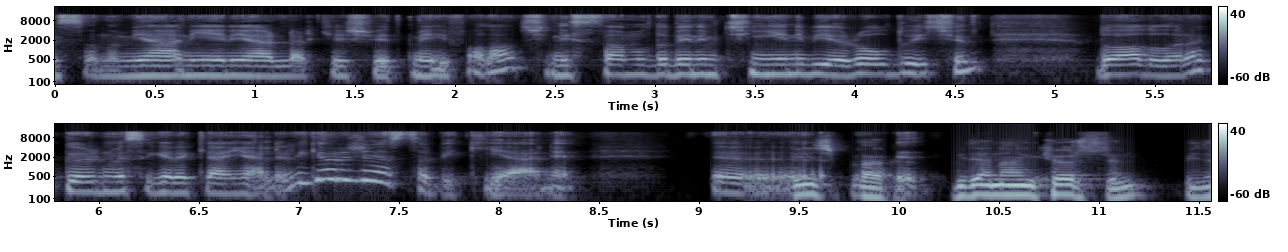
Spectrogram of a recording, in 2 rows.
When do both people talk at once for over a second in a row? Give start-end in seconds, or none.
none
